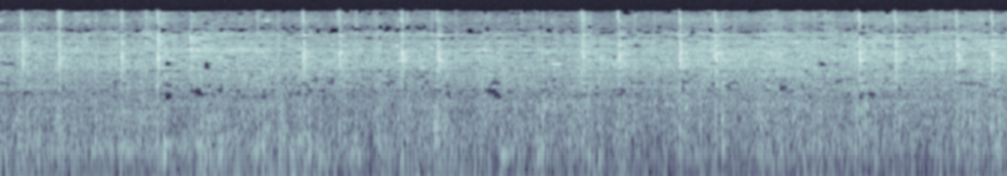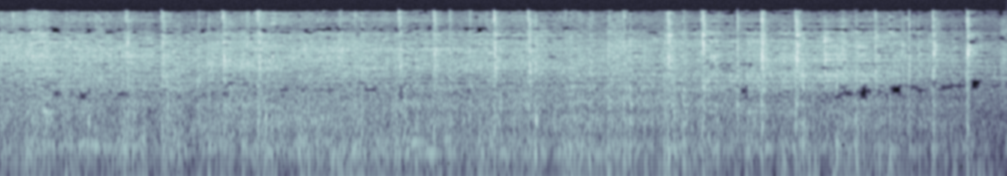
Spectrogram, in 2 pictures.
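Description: Passenger coaches of a departing train rolling past on the track: a steady rumble of wheels on rail with a quick, irregular clickety-clack of clicks over the rail joints. It eases off slightly near the end as the last coaches move away.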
